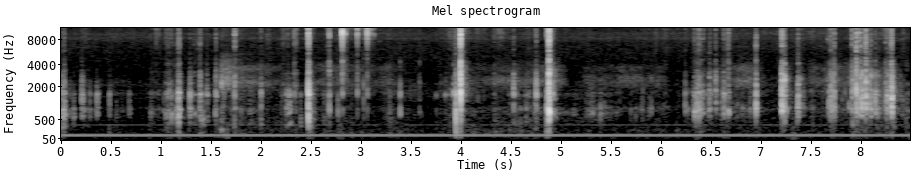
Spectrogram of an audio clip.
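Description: Clear plastic packaging case being worked open by hand, its tape being pulled: scattered small clicks and scrapes, with two sharper snaps about four and five seconds in and a burst of crinkling near the end.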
